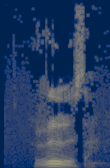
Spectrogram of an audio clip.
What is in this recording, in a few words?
"ruza", esperanto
